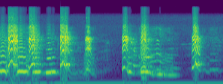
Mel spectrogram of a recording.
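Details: {'caption': 'Two excited domestic dogs yipping and barking in quick bursts, each note sliding upward, with a brief howl-like tail and gaps of quiet between volleys.'}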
